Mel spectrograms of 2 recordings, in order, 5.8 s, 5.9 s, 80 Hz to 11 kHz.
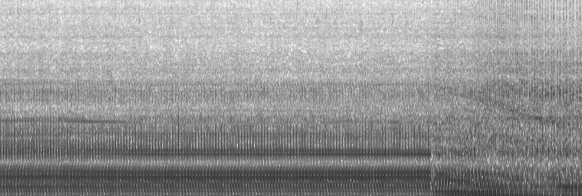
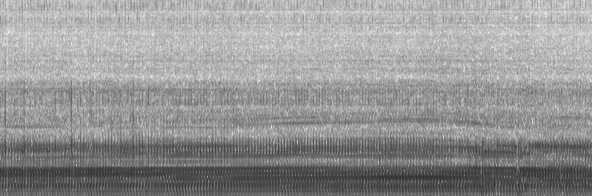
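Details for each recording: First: Shovelhead V-twin chopper with new S&S knockoff carburetor and new fuel filter: runs fast and steady around 3000 rpm even with idle screw fully out, no real idle. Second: Shovelhead chopper with new S&S knockoff carb, after a throttle cable fix for high idle: steady, even V-twin idle with a firm low beat, no misses or surging, but it smokes heavily; head gasket or rebuild questioned.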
